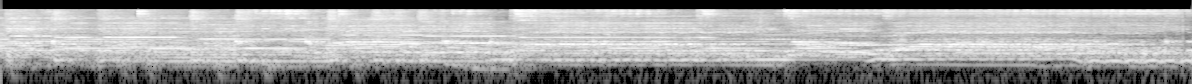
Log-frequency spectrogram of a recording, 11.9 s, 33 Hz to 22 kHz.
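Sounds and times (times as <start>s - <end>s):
choir singing in harmony: 0.0s - 11.9s
drums: 0.0s - 11.9s
keyboard: 0.0s - 11.9s.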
